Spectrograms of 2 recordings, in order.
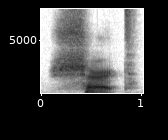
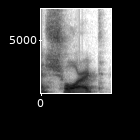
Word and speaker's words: shirt: англійською буде Shirt Shirt трішки складна вимова тому що там іде ш майже нечутна голосна літера I і потім R T Shirt це не Shirt це не Short це Shirt досить складна вимова я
